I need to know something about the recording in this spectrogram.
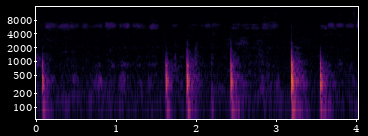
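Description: A marker pen writing a word on a whiteboard: faint sliding strokes, with about six short, sharp taps and squeaks of the tip in the second half.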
